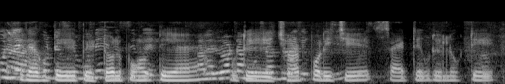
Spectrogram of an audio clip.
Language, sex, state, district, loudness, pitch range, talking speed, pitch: Odia, female, Odisha, Sambalpur, -17 LUFS, 190-220 Hz, 155 wpm, 195 Hz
